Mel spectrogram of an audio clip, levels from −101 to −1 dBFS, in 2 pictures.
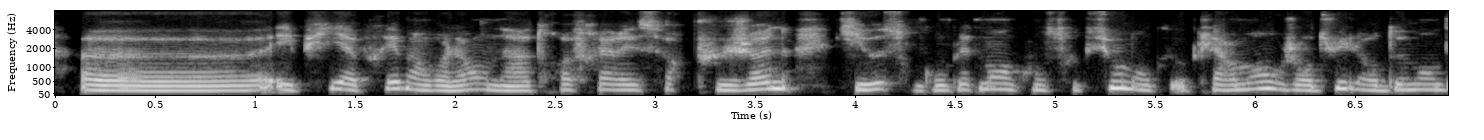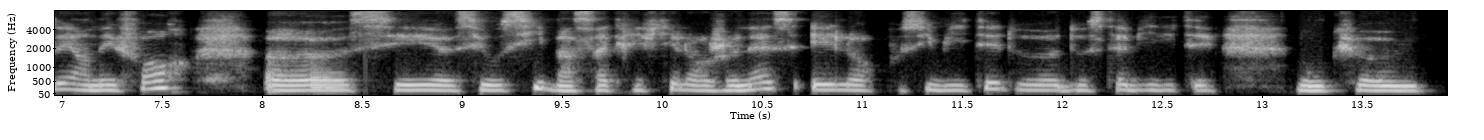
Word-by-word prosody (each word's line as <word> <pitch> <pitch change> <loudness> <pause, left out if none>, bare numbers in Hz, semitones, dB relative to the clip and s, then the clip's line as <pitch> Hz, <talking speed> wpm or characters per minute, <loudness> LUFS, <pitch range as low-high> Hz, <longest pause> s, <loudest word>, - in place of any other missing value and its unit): Heu 170 -1 +2
et 190 - -1
puis 230 +7 -2
après 220 +5 -2
ben 210 -6 -3
voilà, 175 +2 -2
on 180 -3 -5
a 165 0 -1
3 195 +4 -9
frères 200 0 -6
et 190 0 -3
sœurs 200 +3 -4
plus 180 - -3
jeunes 215 +6 +2 0.2
qui 195 - -1
eux 205 - -1
sont 210 -6 -4
complètement 195 +6 -7
en 205 - -6
construction 190 +7 -1
donc 185 -7 -7
heu, - - -5
clairement 195 +5 -2
aujourd'hui 195 +3 -2
leur 185 -6 -5
demander 200 +3 -4
un 180 -2 -1
effort, 230 +9 -1 0.4
heu, 175 - +4
c'est 185 - +7
c'est 170 +3 +6
aussi 180 +9 +5
ben 170 -5 0
sacrifier 180 +4 +1
leur 180 -2 -3
jeunesse 175 +8 +1
et 195 - +2
leur 180 -3 -4
possibilité 180 +5 -2
de 205 -4 -11
heu, - - -3
de 175 +2 -6
stabilité. 180 -1 -4 0.4
Donc 165 -1 +2
hem, 165 -2 +3
180 Hz, 195 wpm, -22 LUFS, 170-200 Hz, 0.4 s, c'est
